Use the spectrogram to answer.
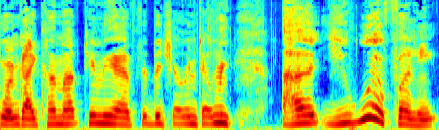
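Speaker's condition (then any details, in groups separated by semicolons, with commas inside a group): Cerebral palsy; says cannot do voices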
